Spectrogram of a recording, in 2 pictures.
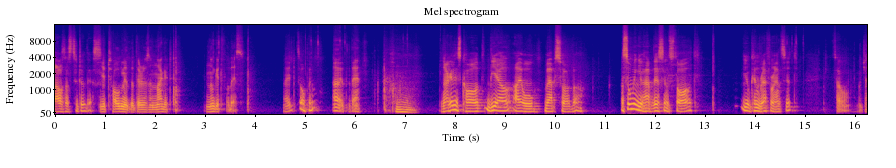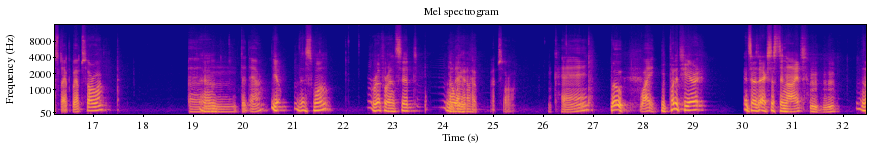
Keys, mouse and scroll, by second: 3.4 click, 14.8 click, 22.4-24.6 drag, 26.5-28.8 drag.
